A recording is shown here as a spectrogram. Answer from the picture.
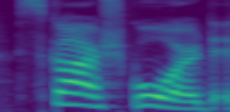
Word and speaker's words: Skarsgård: And if you are new here and you have not already heard me say this, Skarsgård is how you say it på svenska.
